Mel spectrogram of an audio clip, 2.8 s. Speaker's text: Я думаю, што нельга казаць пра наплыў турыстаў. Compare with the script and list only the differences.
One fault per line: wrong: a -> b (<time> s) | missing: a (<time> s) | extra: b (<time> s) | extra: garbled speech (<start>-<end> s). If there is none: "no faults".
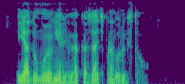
missing: што (0.7 s)
missing: наплыў (1.7 s)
